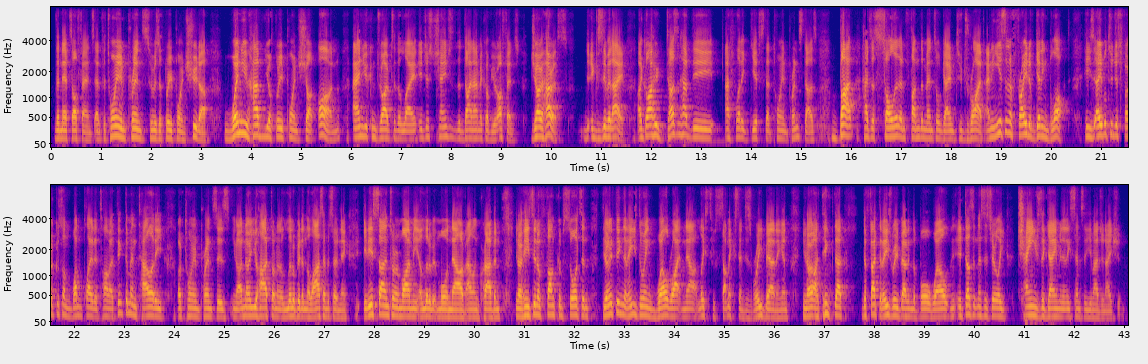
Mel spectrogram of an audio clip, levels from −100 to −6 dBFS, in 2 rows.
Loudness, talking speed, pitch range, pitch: -28 LUFS, 235 wpm, 125-150 Hz, 135 Hz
